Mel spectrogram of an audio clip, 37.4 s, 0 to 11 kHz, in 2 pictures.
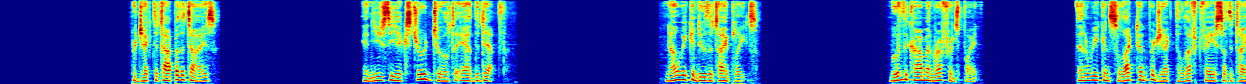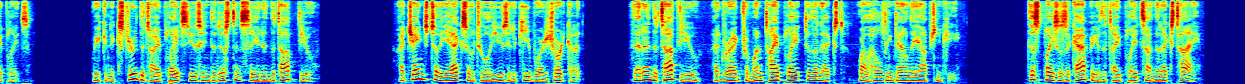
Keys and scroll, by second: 24.4 i, 27.0 u.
